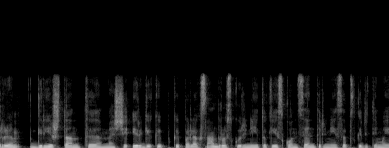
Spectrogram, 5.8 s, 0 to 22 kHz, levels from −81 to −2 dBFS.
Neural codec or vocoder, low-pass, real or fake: none; 10.8 kHz; real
